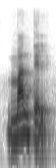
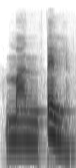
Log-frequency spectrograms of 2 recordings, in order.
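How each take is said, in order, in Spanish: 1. El acento está en la primera sílaba. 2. El acento está en la última sílaba. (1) "Si le quitamos esa intensidad, se escucharía mantel" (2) "Evidentemente la sílaba tónica es la última"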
